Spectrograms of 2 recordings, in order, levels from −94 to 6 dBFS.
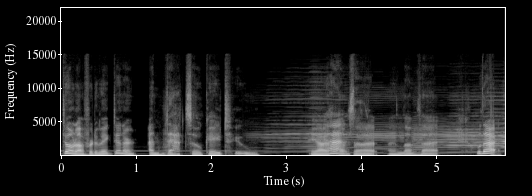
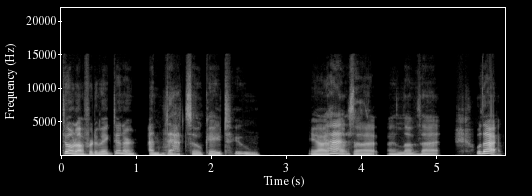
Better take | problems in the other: second | background music; noticeable; throughout; 10 dB below the speech

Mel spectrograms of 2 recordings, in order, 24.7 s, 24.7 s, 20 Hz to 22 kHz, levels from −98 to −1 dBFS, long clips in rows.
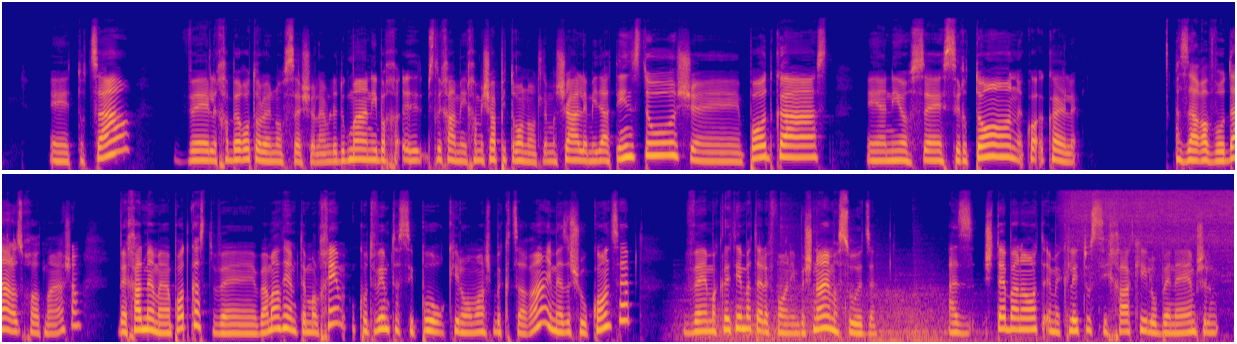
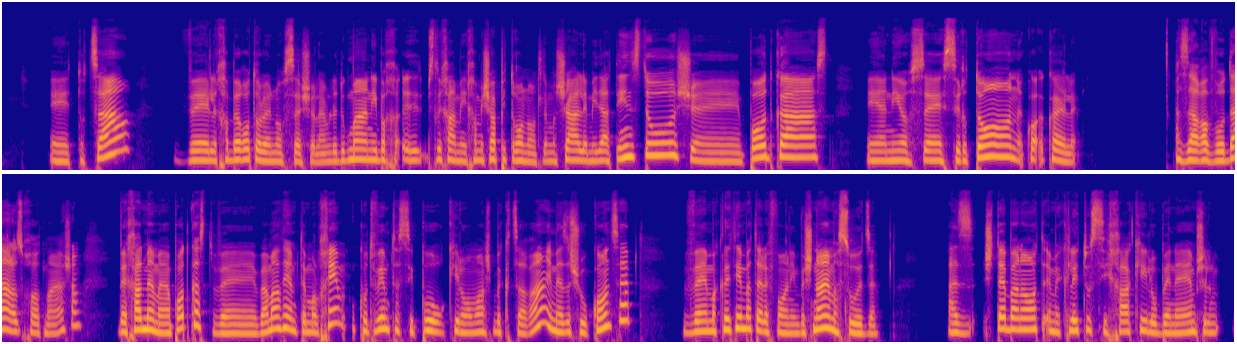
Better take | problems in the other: second | household noises; noticeable; from 19 s on; 20 dB below the speech

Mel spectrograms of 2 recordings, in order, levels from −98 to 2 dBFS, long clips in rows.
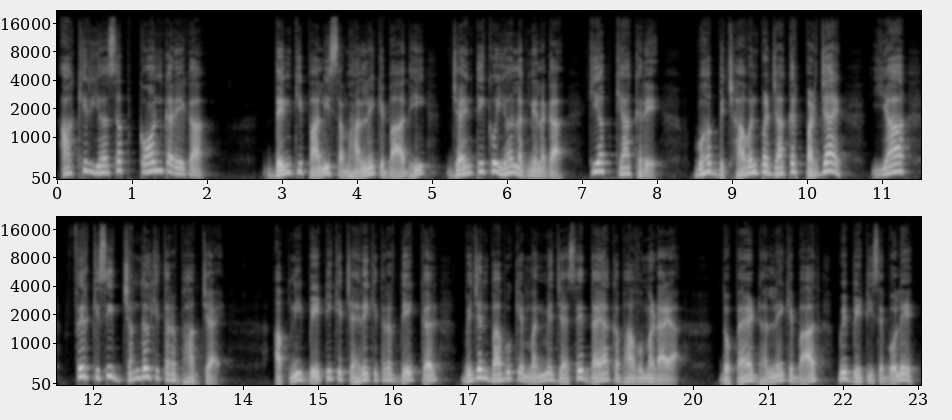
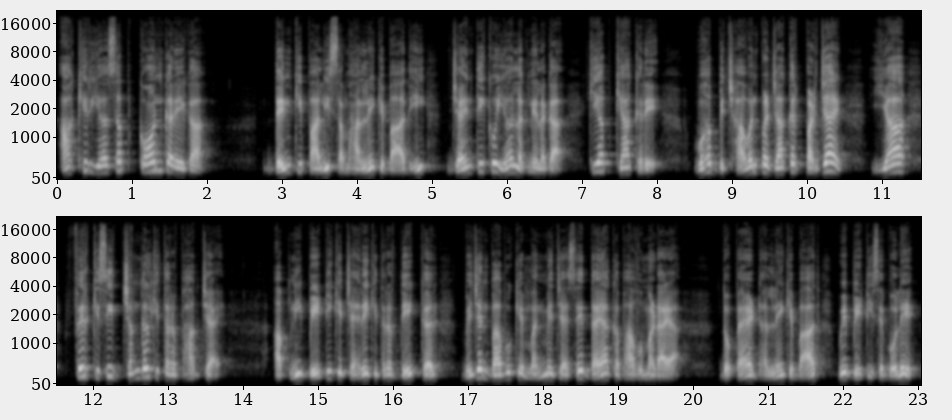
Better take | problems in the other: first | thin; somewhat; fading below 250 Hz

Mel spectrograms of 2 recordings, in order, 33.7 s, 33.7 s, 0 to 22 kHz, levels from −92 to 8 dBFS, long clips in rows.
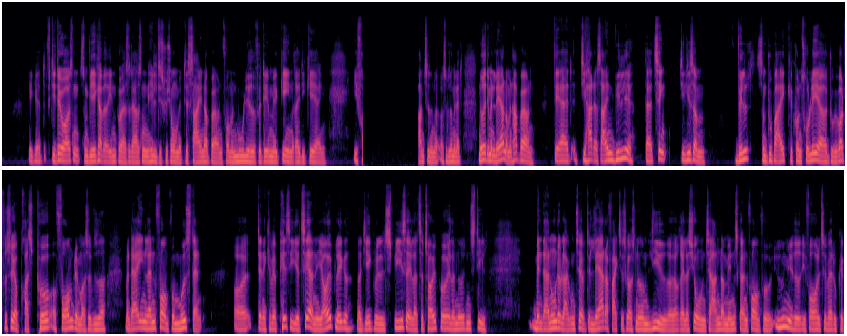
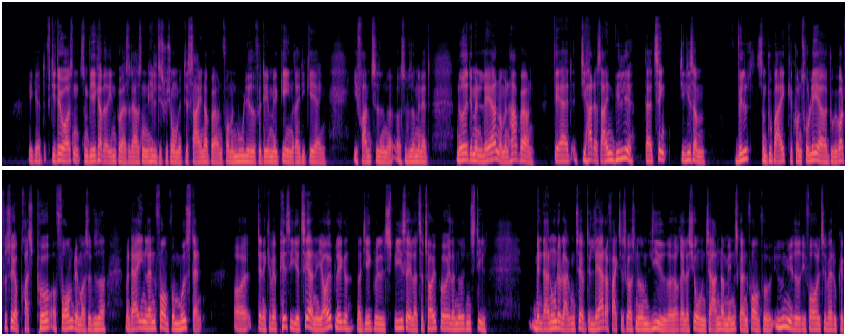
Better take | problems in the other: second | audio freezing; at 7 s for 1 s

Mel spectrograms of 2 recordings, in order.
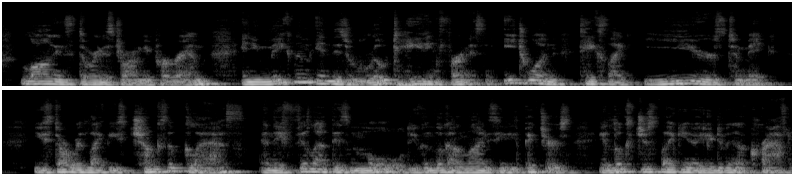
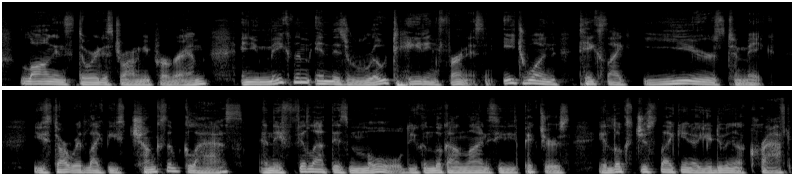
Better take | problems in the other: second | off-mic speech; far // room echo; very slight; dies away in 0.3 s

